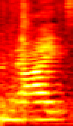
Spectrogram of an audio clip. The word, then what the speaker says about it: knight: word's a tricky one because there's that silent k here this is not night this is like your knight um someone who's an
